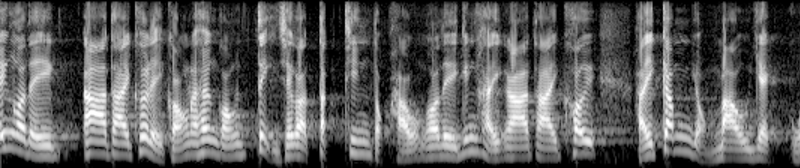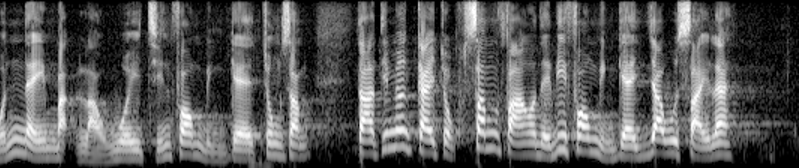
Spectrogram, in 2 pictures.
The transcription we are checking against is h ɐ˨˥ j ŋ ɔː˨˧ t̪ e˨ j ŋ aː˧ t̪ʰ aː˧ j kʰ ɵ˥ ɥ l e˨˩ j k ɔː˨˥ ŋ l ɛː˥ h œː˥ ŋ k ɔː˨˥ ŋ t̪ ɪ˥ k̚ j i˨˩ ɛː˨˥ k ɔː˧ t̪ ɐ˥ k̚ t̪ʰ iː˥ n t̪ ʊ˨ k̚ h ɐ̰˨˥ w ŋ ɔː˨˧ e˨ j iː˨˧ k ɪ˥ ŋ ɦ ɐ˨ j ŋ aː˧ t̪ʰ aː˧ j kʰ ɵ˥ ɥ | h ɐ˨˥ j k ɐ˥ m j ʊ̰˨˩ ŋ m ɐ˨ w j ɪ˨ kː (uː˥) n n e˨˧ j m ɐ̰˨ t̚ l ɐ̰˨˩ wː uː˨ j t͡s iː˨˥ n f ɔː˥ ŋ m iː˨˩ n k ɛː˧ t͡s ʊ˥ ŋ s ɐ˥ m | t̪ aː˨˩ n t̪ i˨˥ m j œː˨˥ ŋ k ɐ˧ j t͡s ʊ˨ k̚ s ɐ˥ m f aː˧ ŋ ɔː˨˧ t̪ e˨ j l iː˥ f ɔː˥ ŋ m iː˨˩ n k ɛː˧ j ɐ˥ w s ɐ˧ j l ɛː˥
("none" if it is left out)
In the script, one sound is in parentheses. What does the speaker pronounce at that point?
uː˨˥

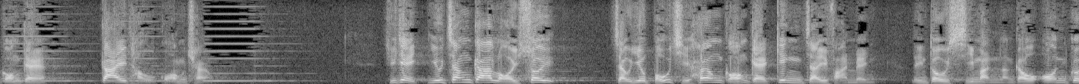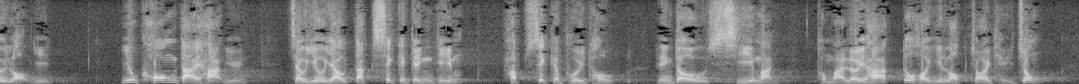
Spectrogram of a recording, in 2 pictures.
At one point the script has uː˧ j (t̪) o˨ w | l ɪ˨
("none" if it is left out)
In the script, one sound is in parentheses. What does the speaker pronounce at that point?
t̪ʰ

